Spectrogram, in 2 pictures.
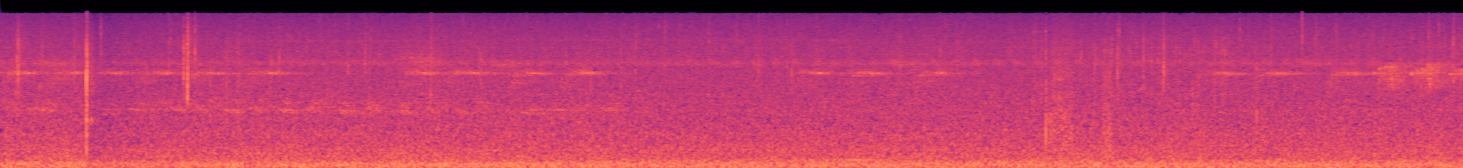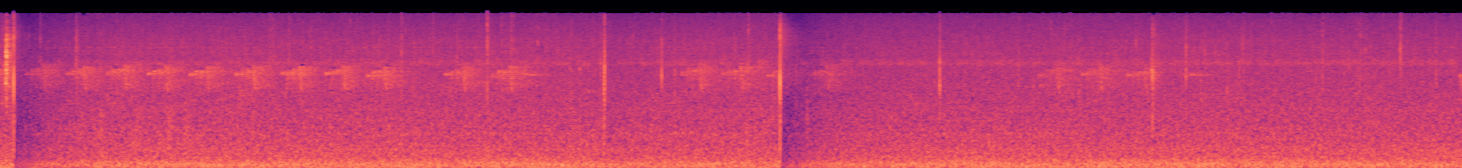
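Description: Forest ambience: small birds give repeated high chirping calls, in quick runs about halfway through, over a steady low background, with a few sharp snaps from the wood campfire.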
